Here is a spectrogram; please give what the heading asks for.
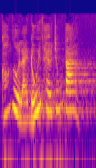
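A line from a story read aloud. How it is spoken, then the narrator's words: Panicked cry. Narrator (Vietnamese): Kha Lương hốt hoảng kêu lên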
